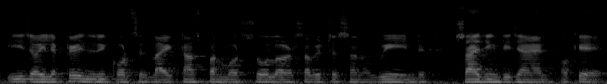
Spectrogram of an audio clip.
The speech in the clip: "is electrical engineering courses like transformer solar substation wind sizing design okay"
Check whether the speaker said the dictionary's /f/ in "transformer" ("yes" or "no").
no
